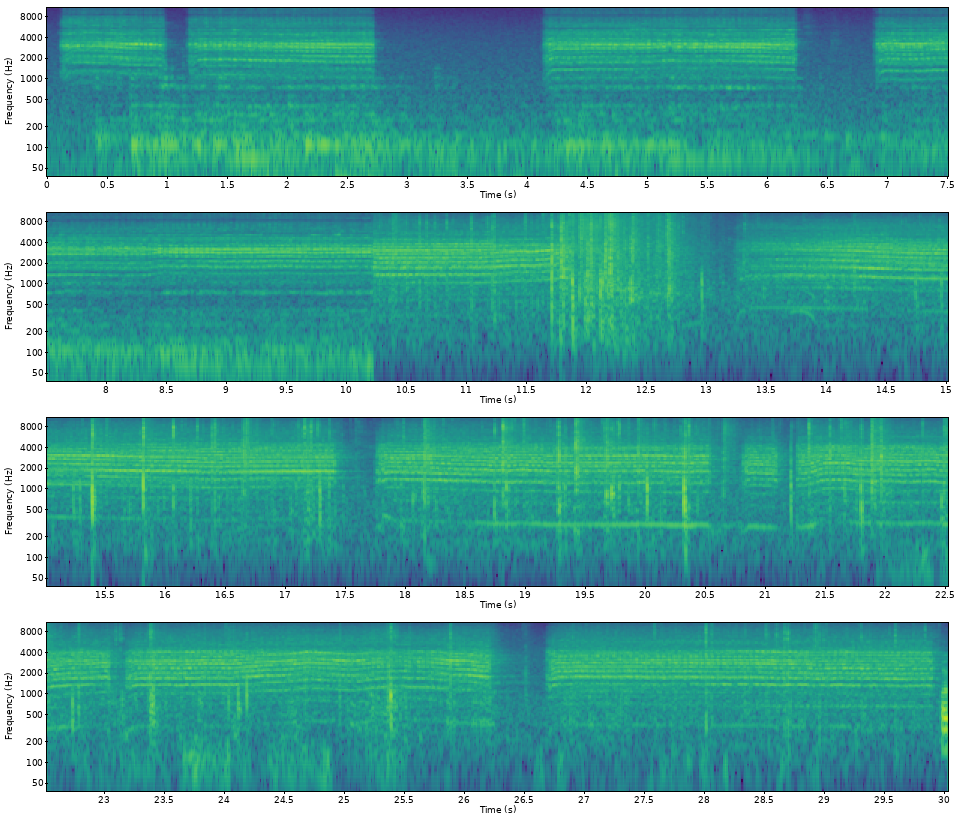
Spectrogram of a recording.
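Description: Battery-powered electric winch motor whining under load as it drags a hung-up tree down, run in several stretches with abrupt stops, its pitch wavering as the load changes. About twelve seconds in there is a burst of crackling and snapping as branches break.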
